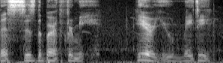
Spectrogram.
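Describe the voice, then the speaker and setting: A man uses a put-on character voice, raspy and at medium pitch, moving at a fairly slow pace. Light background noise sits behind him. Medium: read story. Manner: rough, commanding.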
